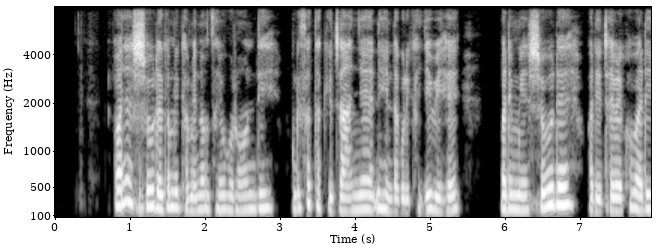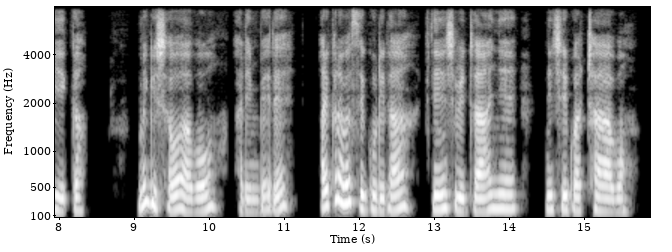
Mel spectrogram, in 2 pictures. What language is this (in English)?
Rundi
